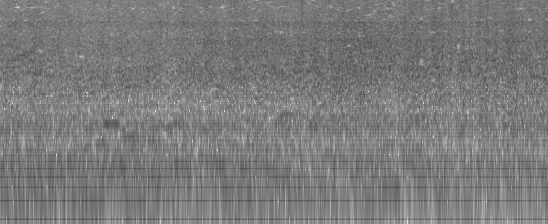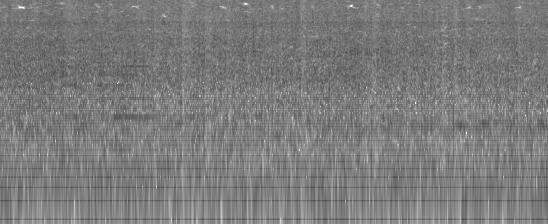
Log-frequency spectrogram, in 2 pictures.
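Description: Heavy rain pouring steadily, with traffic driving through water on a flooded road.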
